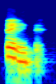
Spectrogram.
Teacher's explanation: Ini TH-nya yang tipis karena ada TH yang tebal, ya. TH-nya tipis nih.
